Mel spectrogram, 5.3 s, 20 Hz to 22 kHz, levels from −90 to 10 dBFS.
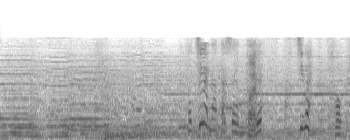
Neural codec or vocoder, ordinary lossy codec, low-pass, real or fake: codec, 16 kHz in and 24 kHz out, 1 kbps, XY-Tokenizer; AAC, 32 kbps; 7.2 kHz; fake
